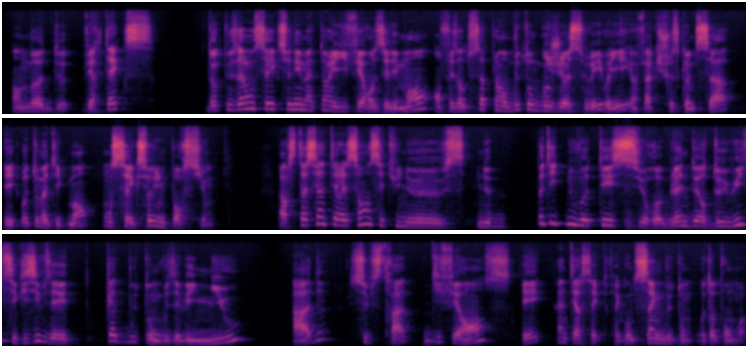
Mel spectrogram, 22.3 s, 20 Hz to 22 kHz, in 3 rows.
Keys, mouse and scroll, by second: 5.4 click.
